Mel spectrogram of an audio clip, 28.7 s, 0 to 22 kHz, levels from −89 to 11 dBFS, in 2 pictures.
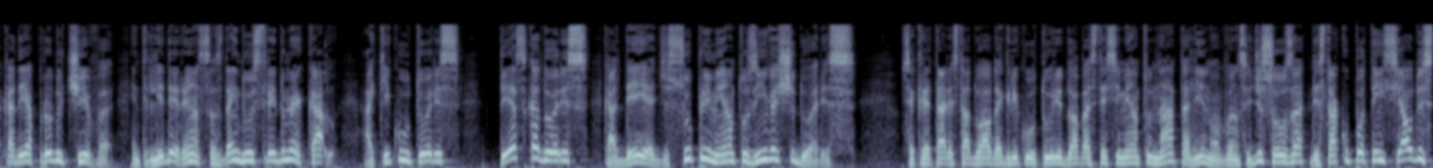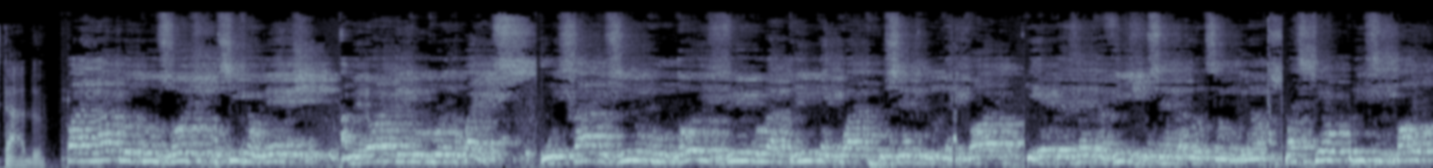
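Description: At 3.20 to 3.26 s, 23.84 to 23.88 s and 26.97 to 27.03 s, the sound skips ahead and garbles for about 50 ms. That is roughly two 26.1 ms frames. A broken MP3 bit reservoir is the likely cause. Frames went missing, so later frames decoded with the wrong bytes.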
